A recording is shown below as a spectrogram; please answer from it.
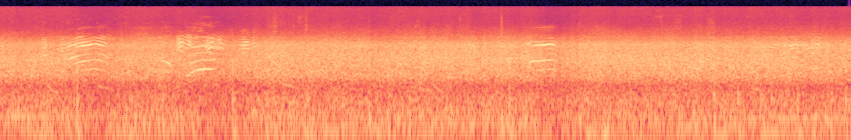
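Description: Short shouted calls from people about one and two seconds in and again about five and a half seconds in, over a steady rushing noise.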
